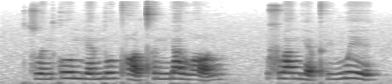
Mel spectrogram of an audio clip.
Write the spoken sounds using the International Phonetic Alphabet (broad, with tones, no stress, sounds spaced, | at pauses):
t͡s w ə˧˥ n k o˥ ʊ̯ m j ɛ˧˥ m j o˥ ʊ̯ pʰ ɑ̰˨˩ ʊ̯ t̪ʰ ə˥˧ n n̪ j ä˥˩ l w ɑ̰˨˩˦ ŋ | ʂ w ä˥ n̪ j ɛ̰˨˩ pʰ y˧˥ n̪ w e˥˩ ɪ̯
